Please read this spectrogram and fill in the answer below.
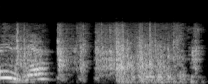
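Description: A woman's voice briefly, then about a second and a half of steady rustling handling noise as small metal spoons and their bag are handled.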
